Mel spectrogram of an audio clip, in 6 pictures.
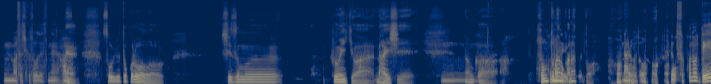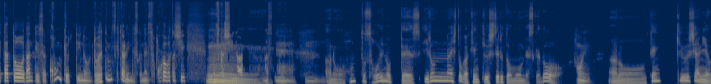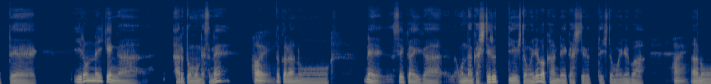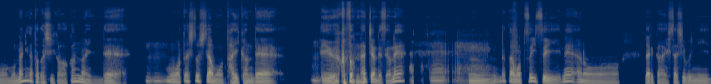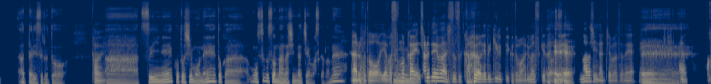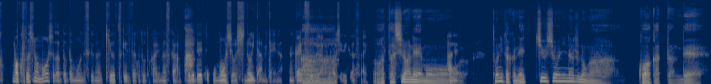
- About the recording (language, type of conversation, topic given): Japanese, podcast, 最近の気候変化をどう感じてる？
- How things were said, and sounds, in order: distorted speech; other background noise; unintelligible speech; chuckle; laughing while speaking: "っていうことになっちゃうんですよね"; laughing while speaking: "会話ができる"; laughing while speaking: "ええ"; unintelligible speech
